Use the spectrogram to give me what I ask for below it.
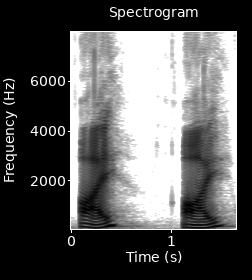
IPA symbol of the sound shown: aɪ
